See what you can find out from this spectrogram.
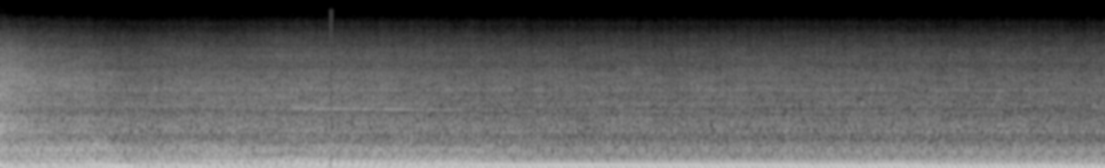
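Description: A deep, steady engine rumble pulling smoothly with no squeal or chirp from the belt; the engine sounds healthy.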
